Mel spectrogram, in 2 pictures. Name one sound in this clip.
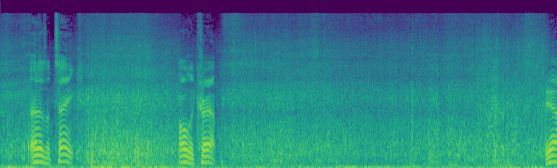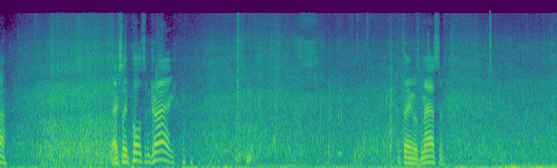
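Small waves splash against rocks.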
